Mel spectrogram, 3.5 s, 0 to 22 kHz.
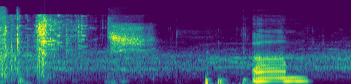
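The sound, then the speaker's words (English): A loud burst of shattering glass crashes in as the back window of a 2018 RAV4 shatters from the impact of the car bumping into another car, spilling into a second tinkling wave of shards, followed by a few soft knocks and a brief voice exclaiming. “And the back window of the RAV4 shatters from the impact.”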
